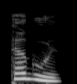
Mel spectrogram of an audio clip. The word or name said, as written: ತಗ್ಗಾಳು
